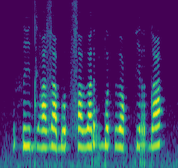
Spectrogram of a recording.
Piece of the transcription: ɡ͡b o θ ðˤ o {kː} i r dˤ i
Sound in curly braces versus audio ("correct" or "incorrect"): correct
